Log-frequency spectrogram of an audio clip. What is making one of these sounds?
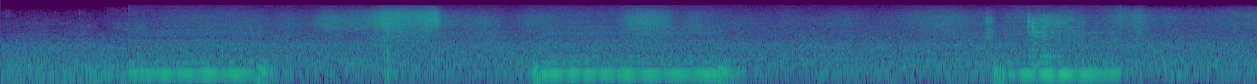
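A phone rings in short repeated bursts.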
